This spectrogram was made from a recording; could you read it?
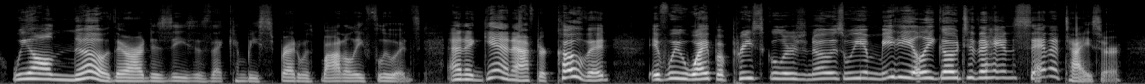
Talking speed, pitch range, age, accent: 155 wpm, 170-255 Hz, 60-79, American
